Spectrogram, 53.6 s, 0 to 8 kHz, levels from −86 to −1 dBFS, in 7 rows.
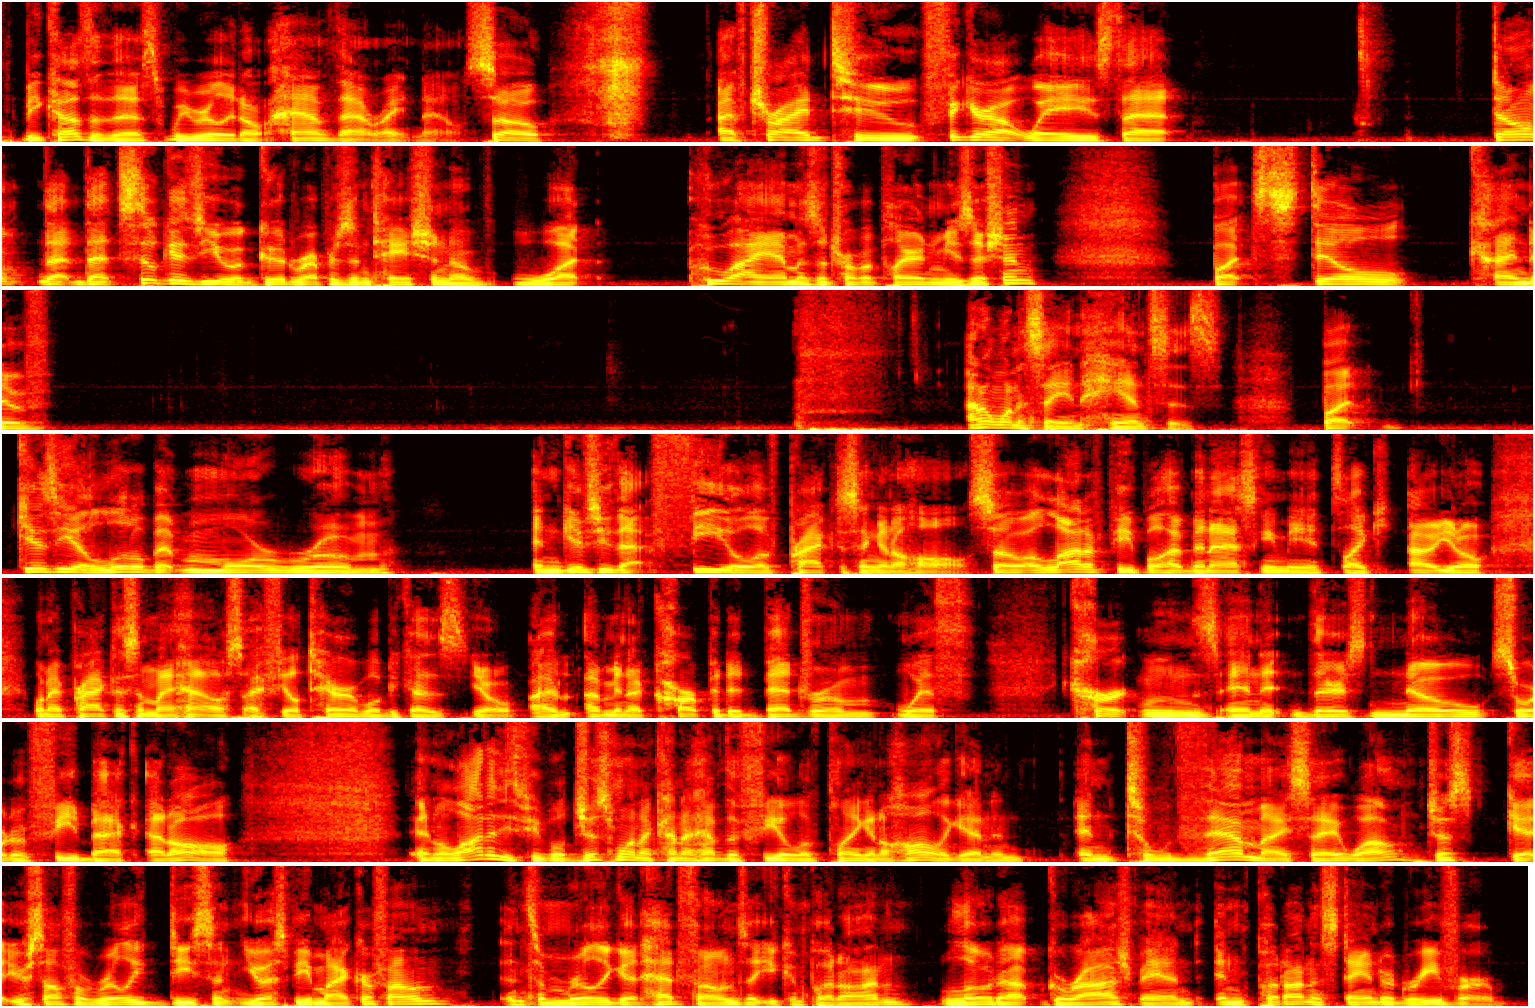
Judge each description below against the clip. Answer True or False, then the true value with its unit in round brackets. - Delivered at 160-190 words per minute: True (180 wpm)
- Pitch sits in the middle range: False (115 Hz)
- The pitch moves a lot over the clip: False (4.0 semitones)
